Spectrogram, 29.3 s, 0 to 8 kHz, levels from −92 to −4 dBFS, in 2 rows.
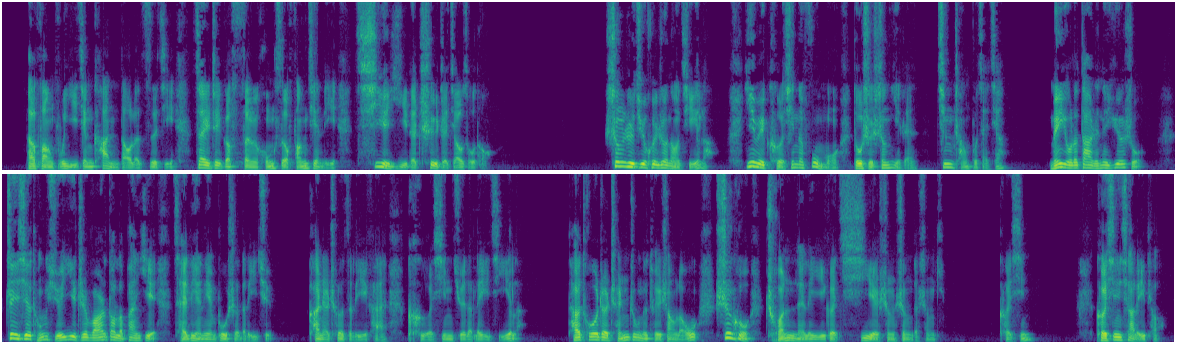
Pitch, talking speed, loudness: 90 Hz, 250 characters per minute, -25 LUFS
